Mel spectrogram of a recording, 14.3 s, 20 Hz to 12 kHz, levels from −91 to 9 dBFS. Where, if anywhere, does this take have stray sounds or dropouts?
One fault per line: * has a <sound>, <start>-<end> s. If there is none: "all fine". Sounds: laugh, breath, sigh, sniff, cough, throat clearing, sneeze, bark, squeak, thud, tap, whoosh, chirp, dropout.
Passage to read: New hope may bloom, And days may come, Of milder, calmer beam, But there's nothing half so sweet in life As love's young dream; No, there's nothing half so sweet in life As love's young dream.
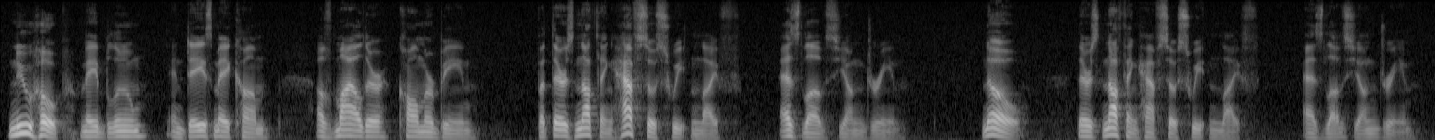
all fine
